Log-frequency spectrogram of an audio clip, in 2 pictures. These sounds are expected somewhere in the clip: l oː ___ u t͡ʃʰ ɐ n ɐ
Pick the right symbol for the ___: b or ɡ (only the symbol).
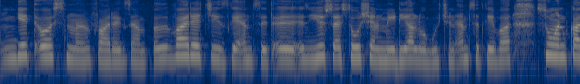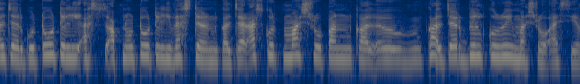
ɡ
